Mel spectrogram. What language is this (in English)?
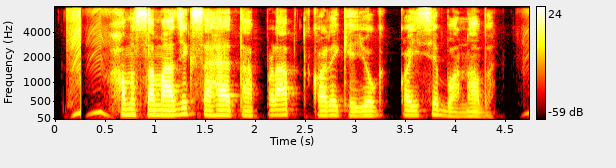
Bhojpuri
